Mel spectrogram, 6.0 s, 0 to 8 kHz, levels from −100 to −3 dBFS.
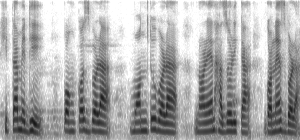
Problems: none marked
